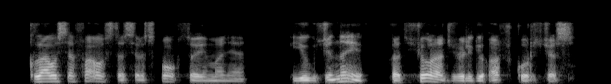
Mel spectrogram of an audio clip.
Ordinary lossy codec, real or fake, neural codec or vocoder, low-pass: Opus, 16 kbps; real; none; 7.2 kHz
